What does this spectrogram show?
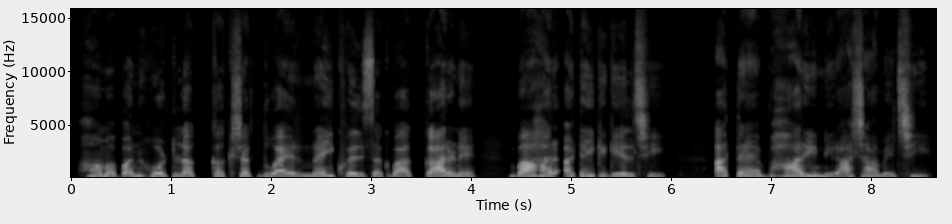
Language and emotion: Maithili, sad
